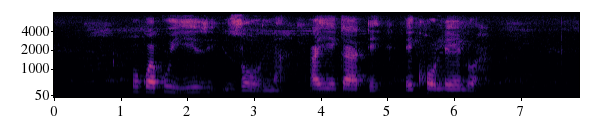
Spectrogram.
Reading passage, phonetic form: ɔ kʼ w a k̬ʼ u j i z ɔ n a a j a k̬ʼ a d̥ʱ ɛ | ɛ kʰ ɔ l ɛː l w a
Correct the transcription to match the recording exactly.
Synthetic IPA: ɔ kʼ w a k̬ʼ u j i z ɔ n a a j ɛ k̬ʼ a d̥ʱ ɛ | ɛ kʰ ɔ l ɛː l w a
